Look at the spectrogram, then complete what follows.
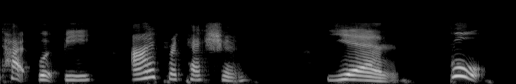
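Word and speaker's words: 眼部: 眼部保护. 眼部 itself is the eyes part. Okay, this level. So 保护 is the protection. It will sound like Y-A-A-N, Y-A-H-N, 眼部 peekaboo, 眼部.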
